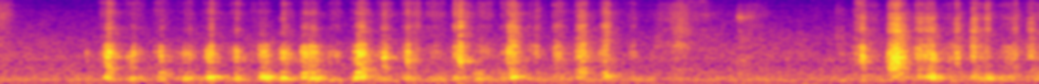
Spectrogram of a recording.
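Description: A wooden stylus scratches the black coated page of a scratch-art spiral book, working strokes over the tractor picture. A quick run of short, dry scratching strokes is followed by a brief pause and then a second burst, each stroke a bright, papery rasp with almost no ring.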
